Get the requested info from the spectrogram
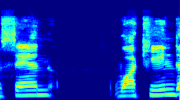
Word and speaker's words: San Joaquin: And I mean, we've had Californian guys before, but the first one from San Joaquin Delta. Did I say it right? – Yes, you did.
